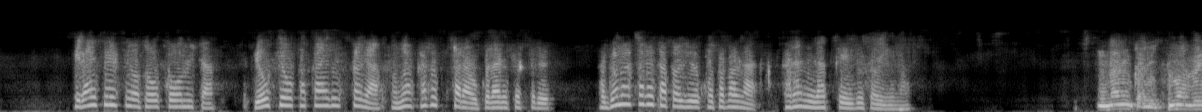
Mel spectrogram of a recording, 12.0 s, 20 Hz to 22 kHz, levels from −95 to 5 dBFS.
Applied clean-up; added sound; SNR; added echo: neural mask model Resemble Enhance denoiser.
